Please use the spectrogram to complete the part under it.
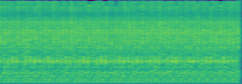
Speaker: El ralentí está normal, como debería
